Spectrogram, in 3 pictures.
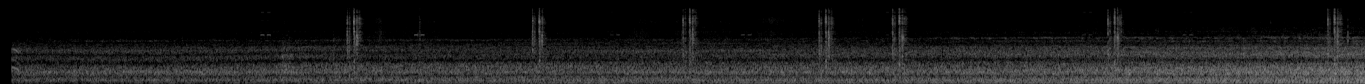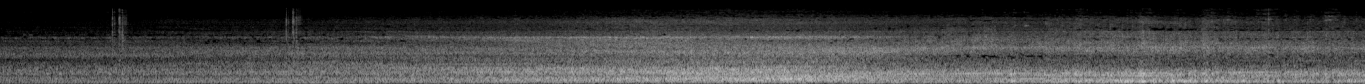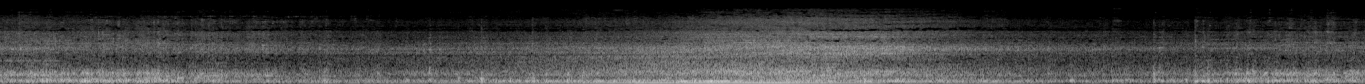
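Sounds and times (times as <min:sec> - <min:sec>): train passing close by: 0:00.1 - 0:40.9.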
